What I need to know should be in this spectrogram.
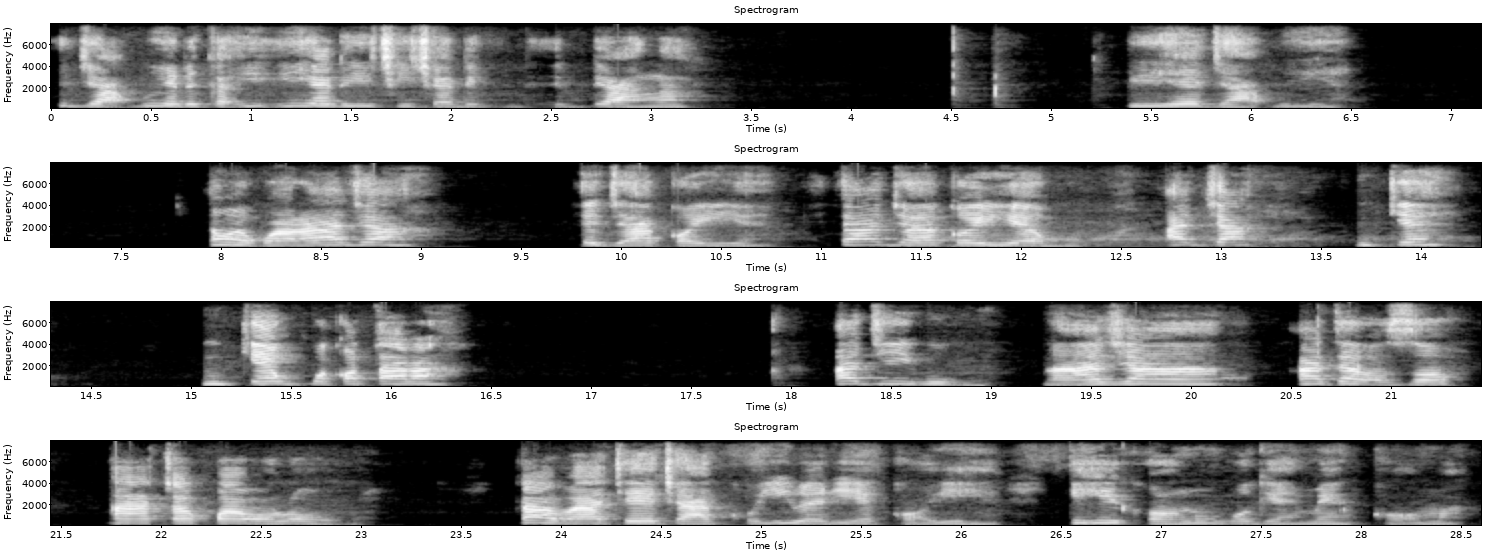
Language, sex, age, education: Igbo, female, 30-45, secondary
